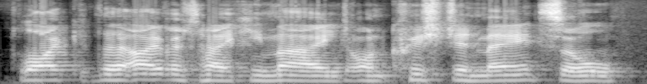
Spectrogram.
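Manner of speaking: ordinary delivery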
